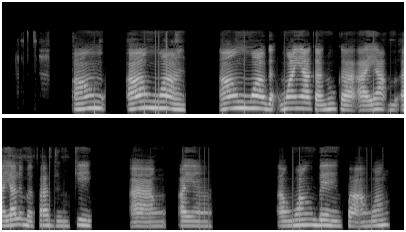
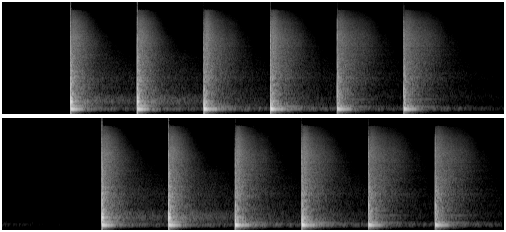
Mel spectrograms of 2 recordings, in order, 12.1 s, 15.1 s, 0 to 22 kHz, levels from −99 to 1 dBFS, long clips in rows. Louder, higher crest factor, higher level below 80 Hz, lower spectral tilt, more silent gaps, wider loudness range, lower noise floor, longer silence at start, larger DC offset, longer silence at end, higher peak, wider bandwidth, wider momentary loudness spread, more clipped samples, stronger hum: second, -30 LUFS vs -26 LUFS; second, 20 dB vs 28 dB; about the same, -66 dBFS vs -62 dBFS; about the same, -6.5 dB/octave vs -5.5 dB/octave; first, 0.72-1.04 s, 1.61-1.85 s, 2.77-3.25 s, 7.05-7.12 s, 7.38-7.94 s, 8.49-8.67 s, 9.19-10.15 s, 11.15-11.22 s vs 8.03-8.09 s, 8.15-9.02 s; about the same, 8 LU vs 7 LU; about the same, under -90 dBFS vs under -90 dBFS; second, 0.6 s vs 1 s; neither; second, 0.25 s vs 0.85 s; second, -12 dBFS vs -2 dBFS; second, 7.8 kHz vs 16 kHz; second, 14 LU vs 17 LU; neither; neither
